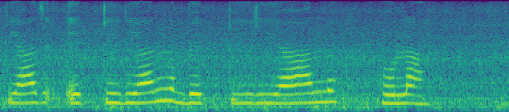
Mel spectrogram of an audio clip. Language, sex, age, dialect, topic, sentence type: Bhojpuri, female, 18-24, Northern, agriculture, statement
